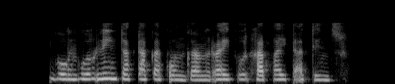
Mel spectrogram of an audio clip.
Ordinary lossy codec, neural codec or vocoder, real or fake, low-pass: Opus, 32 kbps; codec, 24 kHz, 1.5 kbps, HILCodec; fake; 7.2 kHz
